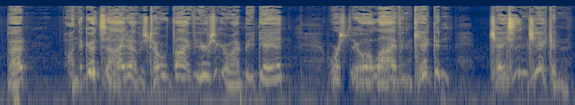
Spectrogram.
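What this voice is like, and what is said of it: Raspy damaged voice. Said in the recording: “The raspy voice is from fighting cancer the last 10 years. Destroyed my voice box.”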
